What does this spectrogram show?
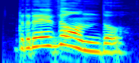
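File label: "redondo", slow, spanish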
